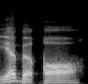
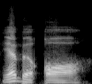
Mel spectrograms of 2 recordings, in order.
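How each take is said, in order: The two takes are said the same way.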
